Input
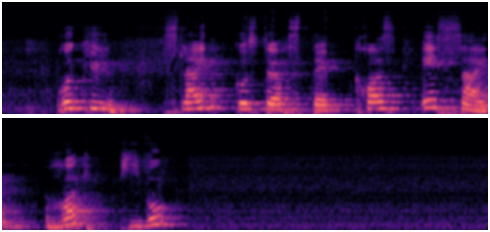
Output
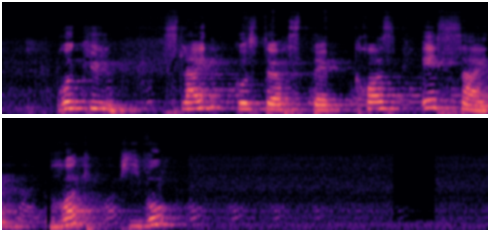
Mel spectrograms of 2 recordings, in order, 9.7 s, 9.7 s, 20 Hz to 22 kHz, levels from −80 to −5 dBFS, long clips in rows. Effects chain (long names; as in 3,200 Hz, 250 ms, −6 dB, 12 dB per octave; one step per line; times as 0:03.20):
0:08.77–0:09.19: gain on a spectral selection 360–6,000 Hz −28 dB
feedback echo with a band-pass in the loop 413 ms, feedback 70%, band-pass 670 Hz, level −20.5 dB
0:04.83–0:05.35: volume swells 580 ms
